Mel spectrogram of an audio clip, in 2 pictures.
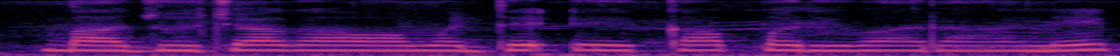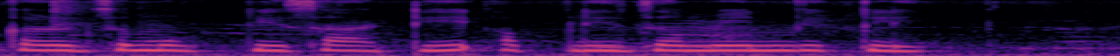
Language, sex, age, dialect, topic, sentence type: Marathi, female, 18-24, Northern Konkan, banking, statement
